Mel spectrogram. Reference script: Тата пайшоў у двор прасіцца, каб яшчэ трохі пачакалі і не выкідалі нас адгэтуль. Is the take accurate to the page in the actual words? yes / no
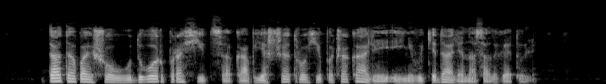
yes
